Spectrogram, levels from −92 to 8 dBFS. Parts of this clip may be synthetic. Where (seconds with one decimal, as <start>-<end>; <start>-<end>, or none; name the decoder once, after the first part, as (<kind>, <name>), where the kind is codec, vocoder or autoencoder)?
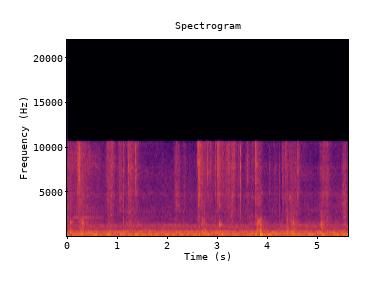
1.0-1.9 (codec, SNAC); 3.2-4.3; 4.7-5.6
